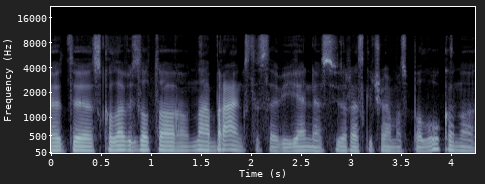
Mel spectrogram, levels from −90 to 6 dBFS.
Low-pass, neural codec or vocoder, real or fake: 9.9 kHz; vocoder, 22.05 kHz, 80 mel bands, Vocos; fake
